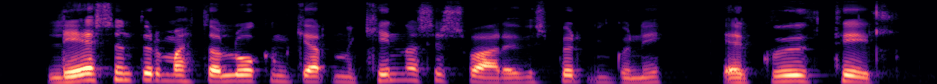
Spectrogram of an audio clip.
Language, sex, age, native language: Icelandic, male, 40-49, Icelandic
